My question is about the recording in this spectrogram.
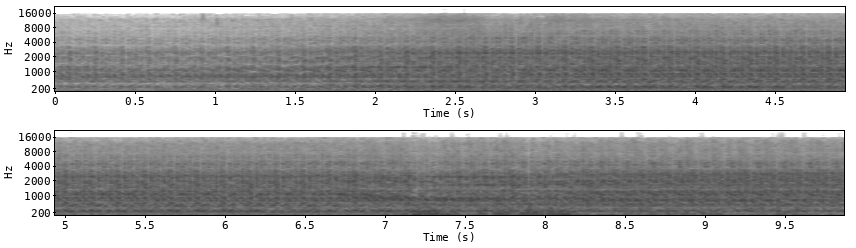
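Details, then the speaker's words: Lexus after briefly running on two quarts of oil, at low idle: a regular light tick about three a second over the engine hum, which goes away when revved; cause unconfirmed. "so don't you loud but if Wyatt's up that sounds normal just the low rpms"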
